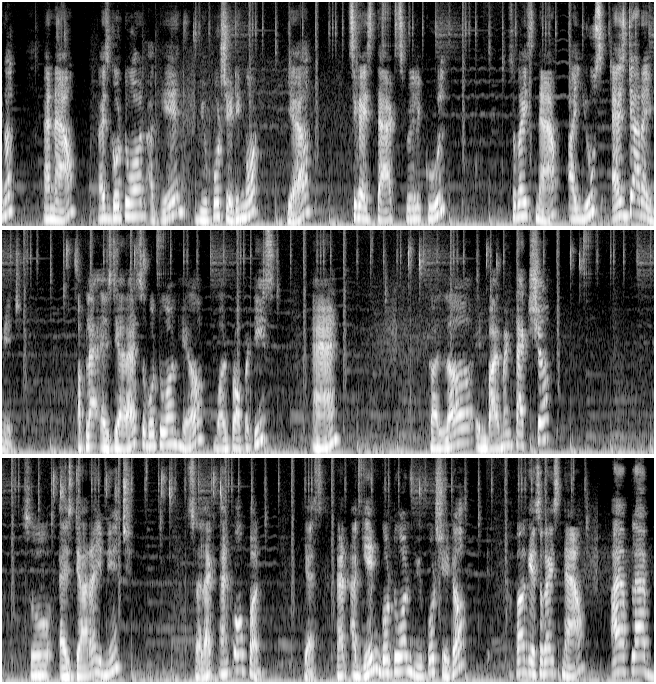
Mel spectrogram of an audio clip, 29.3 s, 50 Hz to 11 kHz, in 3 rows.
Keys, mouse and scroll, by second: 2.8 click, 5.6-6.1 scroll up 2, 10.8 click, 11.8 click, 15.9-18.3 drag, 18.4 click, 25.8 click.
